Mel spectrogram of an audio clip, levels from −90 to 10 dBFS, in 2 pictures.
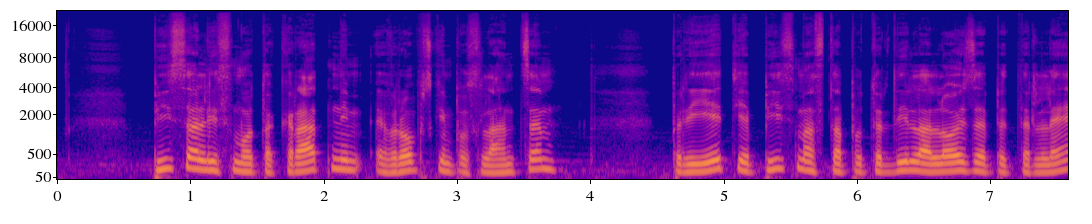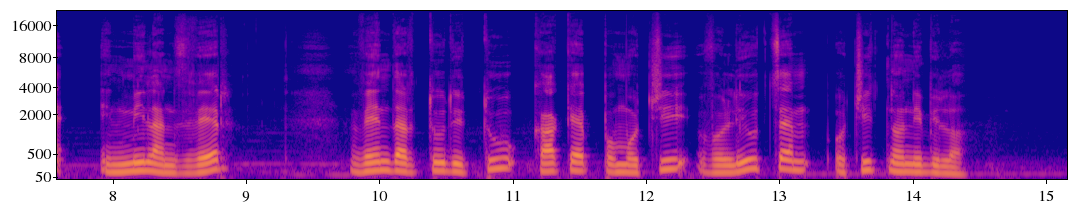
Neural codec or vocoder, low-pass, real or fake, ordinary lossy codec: none; none; real; none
